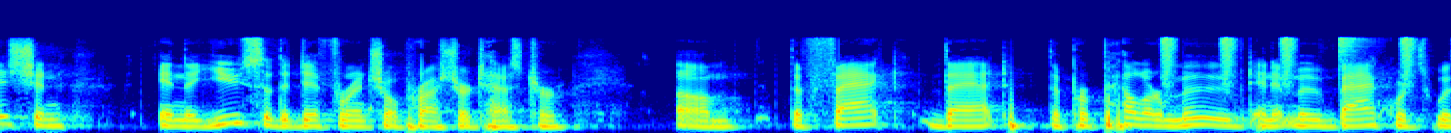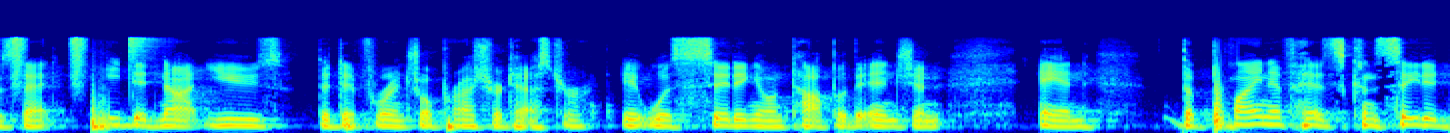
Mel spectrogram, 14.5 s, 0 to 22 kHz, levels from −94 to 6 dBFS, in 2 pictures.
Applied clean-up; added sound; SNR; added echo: none; Rattle (instrument); 14 dB; none.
